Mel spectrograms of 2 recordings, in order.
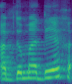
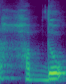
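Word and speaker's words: hebdo: Then we have abdu. It's not habdo. Okay. Please be careful. It's abdu. H is silent.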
